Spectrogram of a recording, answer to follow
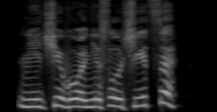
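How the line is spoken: Hysterical laughter. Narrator (Russian): Она вновь истерически расхохоталась

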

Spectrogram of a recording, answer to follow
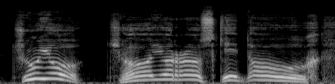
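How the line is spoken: Loud male shout. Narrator (Russian): громко вскричал мужской голос

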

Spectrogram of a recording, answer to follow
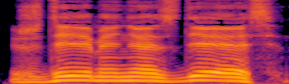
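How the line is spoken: Mocking shout. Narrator (Russian): насмешливо крикнул сэр Роже

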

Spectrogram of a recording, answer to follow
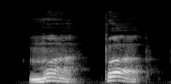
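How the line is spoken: Shouting across a room. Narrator (Russian): крикнул он в другую половину кафетерия

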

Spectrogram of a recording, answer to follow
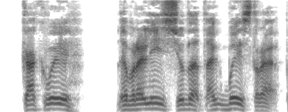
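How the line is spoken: Shouted. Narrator (Russian): прокричал он

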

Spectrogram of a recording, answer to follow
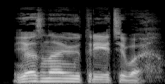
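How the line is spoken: Gloomy grumble. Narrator (Russian): буркнул он мрачно

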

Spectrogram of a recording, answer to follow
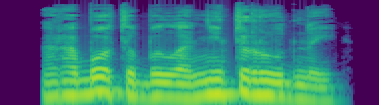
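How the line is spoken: Angry. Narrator (Russian): зло сказал я

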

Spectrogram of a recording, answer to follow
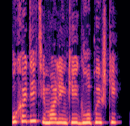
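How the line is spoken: Exclaiming. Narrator (Russian): воскликнула она

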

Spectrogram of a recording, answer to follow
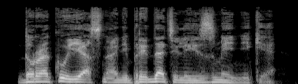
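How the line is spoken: Soldier grumbling. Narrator (Russian): проворчал один из солдат

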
